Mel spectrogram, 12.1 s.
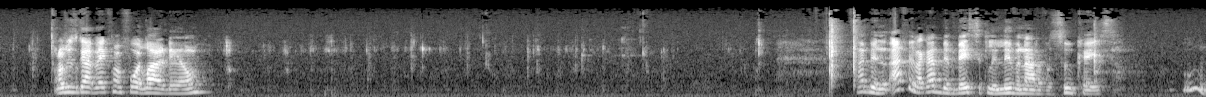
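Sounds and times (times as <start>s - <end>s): quiet chewing: 0.0s - 0.6s, 2.1s - 7.8s.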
